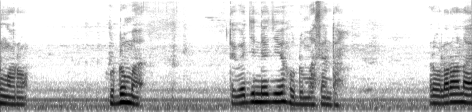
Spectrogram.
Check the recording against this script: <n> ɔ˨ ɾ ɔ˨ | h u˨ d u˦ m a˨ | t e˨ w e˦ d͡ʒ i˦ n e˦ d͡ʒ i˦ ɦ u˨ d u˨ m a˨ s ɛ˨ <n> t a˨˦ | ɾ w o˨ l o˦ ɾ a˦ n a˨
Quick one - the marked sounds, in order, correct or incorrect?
incorrect: ŋ, correct

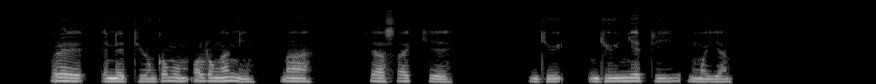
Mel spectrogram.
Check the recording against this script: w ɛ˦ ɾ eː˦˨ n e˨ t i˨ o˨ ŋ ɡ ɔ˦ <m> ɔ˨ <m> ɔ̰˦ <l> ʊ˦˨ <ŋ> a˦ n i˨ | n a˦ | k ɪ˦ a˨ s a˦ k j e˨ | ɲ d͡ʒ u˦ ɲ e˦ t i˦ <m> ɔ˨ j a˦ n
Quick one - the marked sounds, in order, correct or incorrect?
correct, correct, correct, correct, correct

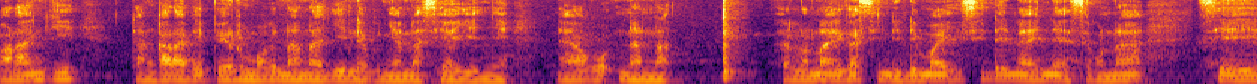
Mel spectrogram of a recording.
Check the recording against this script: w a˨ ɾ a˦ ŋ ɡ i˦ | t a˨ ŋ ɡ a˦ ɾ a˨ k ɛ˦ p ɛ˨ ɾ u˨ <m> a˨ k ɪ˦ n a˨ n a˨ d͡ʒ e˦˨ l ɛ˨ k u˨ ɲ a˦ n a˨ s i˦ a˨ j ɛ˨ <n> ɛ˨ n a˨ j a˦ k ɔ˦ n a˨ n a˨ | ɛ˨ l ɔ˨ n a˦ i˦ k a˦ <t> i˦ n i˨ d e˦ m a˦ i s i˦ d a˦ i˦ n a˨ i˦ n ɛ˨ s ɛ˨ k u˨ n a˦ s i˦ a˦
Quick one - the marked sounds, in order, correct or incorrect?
correct, incorrect: ɲ, incorrect: s

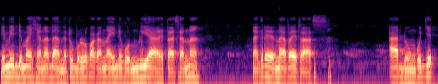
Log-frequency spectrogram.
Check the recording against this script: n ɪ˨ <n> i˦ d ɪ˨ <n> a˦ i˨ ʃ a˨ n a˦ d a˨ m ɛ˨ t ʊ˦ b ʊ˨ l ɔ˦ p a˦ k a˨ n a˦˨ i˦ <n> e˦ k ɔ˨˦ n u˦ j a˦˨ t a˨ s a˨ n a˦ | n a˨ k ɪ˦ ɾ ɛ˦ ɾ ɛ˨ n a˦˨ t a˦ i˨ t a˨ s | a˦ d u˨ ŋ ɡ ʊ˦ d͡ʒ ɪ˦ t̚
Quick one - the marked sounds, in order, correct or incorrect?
incorrect: m, incorrect: m, correct

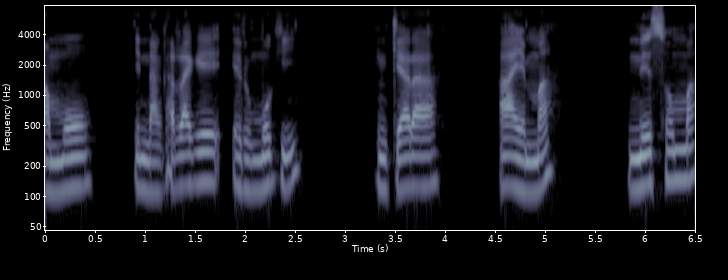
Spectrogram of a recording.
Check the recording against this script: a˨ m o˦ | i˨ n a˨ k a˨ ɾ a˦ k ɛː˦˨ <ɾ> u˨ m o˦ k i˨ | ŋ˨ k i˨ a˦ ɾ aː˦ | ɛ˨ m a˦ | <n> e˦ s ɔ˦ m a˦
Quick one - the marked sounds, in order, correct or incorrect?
correct, correct

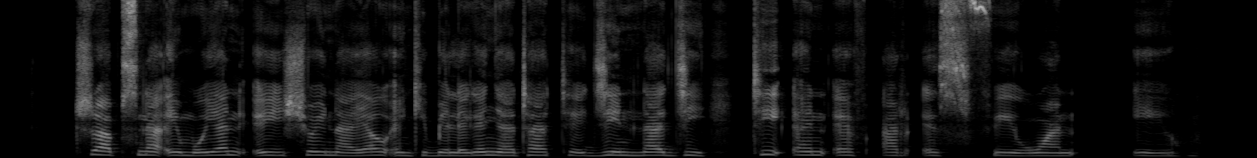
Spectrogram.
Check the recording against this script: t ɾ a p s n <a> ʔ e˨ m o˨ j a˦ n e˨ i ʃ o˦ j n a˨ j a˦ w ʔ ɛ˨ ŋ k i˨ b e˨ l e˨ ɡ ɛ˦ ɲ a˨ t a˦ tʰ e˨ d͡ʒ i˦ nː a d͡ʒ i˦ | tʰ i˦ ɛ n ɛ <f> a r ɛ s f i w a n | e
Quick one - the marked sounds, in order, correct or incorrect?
correct, correct

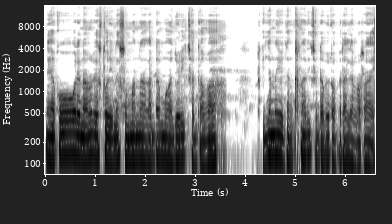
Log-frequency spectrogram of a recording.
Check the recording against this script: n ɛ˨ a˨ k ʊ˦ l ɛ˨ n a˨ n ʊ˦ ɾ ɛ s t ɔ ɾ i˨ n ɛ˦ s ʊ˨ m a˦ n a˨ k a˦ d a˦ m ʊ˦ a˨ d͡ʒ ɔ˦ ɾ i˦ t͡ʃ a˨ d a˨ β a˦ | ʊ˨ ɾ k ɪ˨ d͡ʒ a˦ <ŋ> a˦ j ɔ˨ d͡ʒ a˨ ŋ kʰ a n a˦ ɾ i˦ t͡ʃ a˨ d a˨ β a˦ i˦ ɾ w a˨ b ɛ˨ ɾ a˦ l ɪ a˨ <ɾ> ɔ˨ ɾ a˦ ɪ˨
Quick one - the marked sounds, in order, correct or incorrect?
incorrect: n, incorrect: l

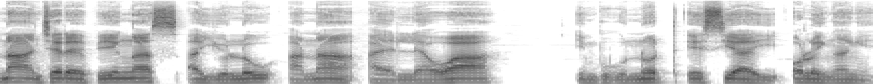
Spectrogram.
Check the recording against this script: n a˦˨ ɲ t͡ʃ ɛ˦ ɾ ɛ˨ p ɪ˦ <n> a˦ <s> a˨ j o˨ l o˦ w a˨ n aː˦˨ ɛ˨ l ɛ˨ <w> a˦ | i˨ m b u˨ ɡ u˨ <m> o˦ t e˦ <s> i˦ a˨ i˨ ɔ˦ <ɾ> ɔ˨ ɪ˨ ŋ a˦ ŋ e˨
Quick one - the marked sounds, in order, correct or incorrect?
incorrect: ŋ, correct, correct, incorrect: n, correct, incorrect: l

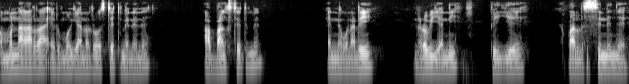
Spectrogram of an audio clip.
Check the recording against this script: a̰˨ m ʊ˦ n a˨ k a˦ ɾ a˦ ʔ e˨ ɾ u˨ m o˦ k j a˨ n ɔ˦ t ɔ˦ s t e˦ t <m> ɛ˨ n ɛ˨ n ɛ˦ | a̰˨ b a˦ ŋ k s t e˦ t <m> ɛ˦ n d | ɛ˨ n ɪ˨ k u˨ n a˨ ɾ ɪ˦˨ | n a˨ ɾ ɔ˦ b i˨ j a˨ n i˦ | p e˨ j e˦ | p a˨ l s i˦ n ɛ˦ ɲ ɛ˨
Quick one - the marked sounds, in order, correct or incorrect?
correct, correct

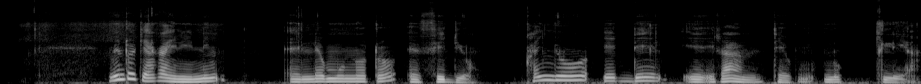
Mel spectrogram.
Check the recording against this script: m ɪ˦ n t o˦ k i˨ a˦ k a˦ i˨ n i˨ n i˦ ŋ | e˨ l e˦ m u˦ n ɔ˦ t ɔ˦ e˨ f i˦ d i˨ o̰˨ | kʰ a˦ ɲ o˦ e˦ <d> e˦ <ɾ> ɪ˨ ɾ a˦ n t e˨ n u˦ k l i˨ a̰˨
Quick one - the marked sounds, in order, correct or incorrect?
correct, incorrect: l

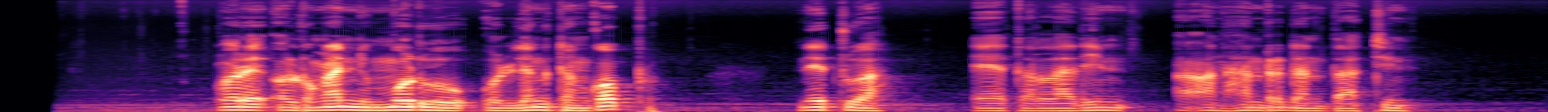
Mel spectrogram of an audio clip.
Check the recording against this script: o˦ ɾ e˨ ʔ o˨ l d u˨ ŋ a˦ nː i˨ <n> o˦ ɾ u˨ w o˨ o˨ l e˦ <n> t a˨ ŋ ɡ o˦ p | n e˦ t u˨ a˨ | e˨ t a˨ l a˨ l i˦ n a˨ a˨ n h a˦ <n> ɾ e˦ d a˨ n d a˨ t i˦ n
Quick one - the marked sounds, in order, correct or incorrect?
incorrect: m, incorrect: ŋ, correct

